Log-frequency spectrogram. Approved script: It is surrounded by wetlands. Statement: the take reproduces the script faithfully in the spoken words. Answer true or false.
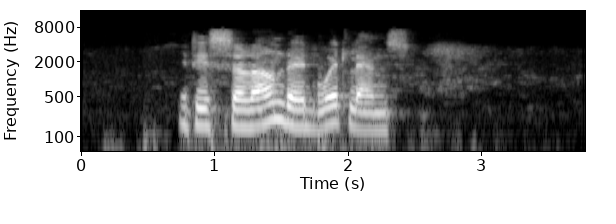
false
